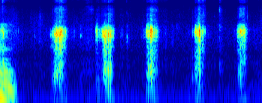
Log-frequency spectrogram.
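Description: Repeated crunchy bites and chews of a Babybel cheese sandwich, about six evenly spaced crisp bursts close up, with a brief voice sound at the start.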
